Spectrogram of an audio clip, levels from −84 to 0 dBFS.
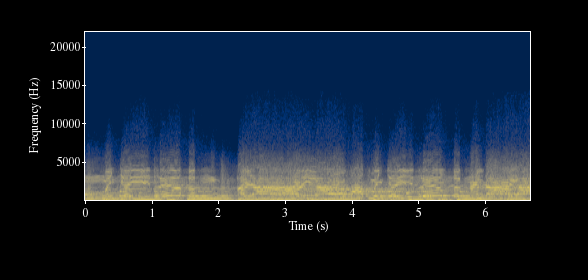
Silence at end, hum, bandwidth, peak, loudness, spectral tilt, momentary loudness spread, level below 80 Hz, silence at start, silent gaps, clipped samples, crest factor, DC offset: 0 s; none; 7.6 kHz; -4 dBFS; -16 LUFS; -7 dB/octave; 4 LU; -30 dBFS; 0 s; none; under 0.1%; 12 dB; under 0.1%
